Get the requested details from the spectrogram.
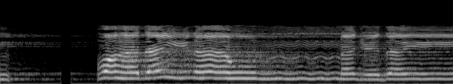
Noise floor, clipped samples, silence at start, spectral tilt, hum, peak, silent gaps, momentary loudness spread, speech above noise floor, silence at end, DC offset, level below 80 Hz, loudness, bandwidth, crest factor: -48 dBFS; under 0.1%; 0 s; -1.5 dB/octave; none; -4 dBFS; 0.63-0.67 s; 12 LU; 27 dB; 0 s; 0.2%; -70 dBFS; -20 LUFS; 6.6 kHz; 18 dB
